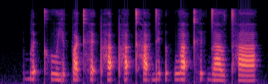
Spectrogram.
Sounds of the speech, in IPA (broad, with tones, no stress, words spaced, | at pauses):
bɛ˦ʔkʰu˨jɪ˦ʔ pä̰˦˨kʰɛ˦ʔpʰä˦ʔpʰä˦ʔ kʰä˦ʔ dɪ˦ʔ | wä˦ʔkʰɪ˦ʔda˨ʊ̯ tʰä˨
